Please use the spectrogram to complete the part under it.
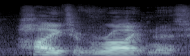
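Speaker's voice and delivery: ordinary delivery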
